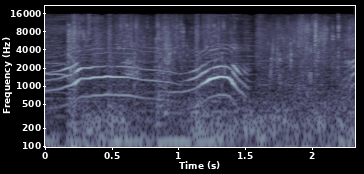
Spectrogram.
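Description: High-pitched, squeaky cartoon voice crying out wordlessly: one long wavering cry, then a shorter cry that swoops up and back down.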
